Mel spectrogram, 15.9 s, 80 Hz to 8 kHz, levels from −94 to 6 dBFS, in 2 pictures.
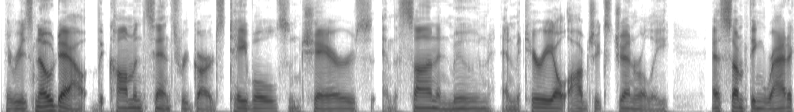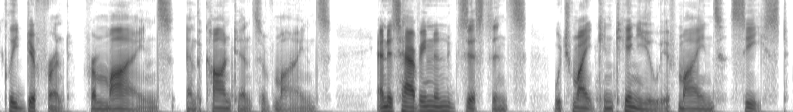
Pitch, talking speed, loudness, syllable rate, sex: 85 Hz, 160 wpm, -25 LUFS, 4.7 syllables/s, male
